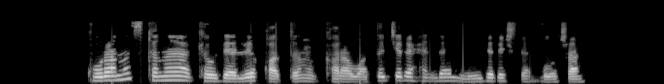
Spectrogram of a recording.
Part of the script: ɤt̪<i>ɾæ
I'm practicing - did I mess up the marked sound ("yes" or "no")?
no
